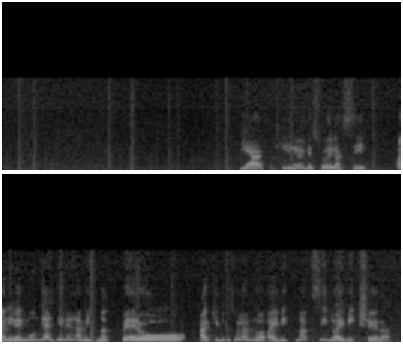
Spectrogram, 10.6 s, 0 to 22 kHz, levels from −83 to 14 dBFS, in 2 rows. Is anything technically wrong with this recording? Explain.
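No, nothing is technically wrong with this audio.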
